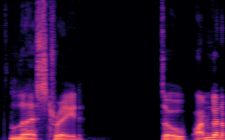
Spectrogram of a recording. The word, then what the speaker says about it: Lestrade: It uses re in both the beginning and the middle, so it's less trade.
